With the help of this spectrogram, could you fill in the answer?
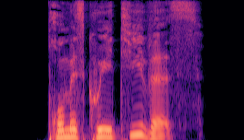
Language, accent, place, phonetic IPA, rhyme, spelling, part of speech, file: German, Germany, Berlin, [pʁomɪskuiˈtiːvəs], -iːvəs, promiskuitives, adjective, De-promiskuitives.ogg
- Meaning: strong/mixed nominative/accusative neuter singular of promiskuitiv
